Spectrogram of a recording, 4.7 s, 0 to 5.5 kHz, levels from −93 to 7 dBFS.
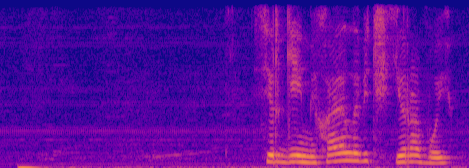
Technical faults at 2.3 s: none

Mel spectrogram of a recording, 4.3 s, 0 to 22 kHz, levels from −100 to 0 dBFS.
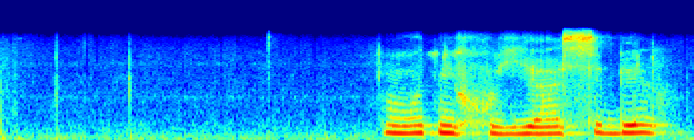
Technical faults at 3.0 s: Opus voice compression

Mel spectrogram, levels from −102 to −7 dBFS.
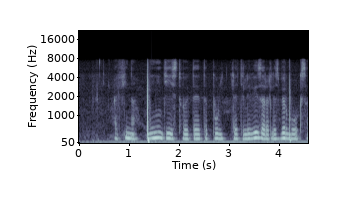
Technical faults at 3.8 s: DC step

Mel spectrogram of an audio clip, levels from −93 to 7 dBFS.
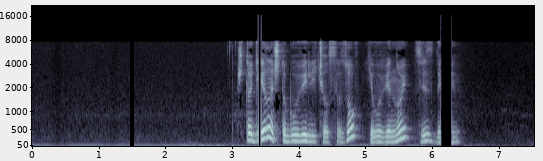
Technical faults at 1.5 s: Bluetooth stall

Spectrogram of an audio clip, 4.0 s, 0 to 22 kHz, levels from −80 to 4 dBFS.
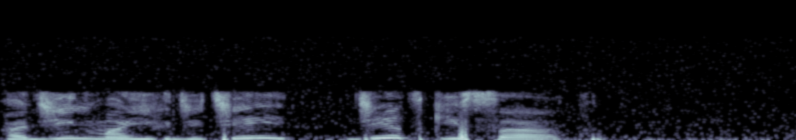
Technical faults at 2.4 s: overdone noise removal

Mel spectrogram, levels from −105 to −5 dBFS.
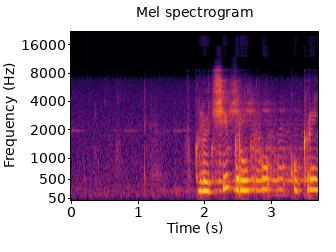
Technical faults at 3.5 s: feedback echo between two devices

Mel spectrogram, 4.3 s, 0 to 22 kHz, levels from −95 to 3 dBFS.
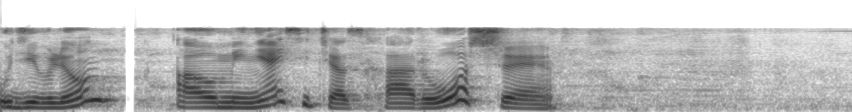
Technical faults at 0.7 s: gap at a join of encoded pieces

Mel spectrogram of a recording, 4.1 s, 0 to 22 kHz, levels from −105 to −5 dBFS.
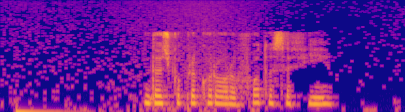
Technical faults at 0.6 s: overdone noise removal

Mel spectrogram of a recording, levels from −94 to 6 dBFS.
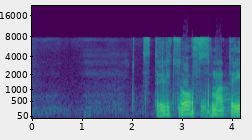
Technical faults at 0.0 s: none

